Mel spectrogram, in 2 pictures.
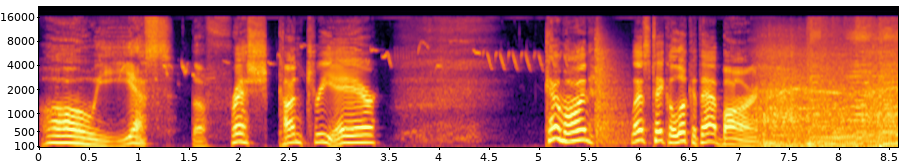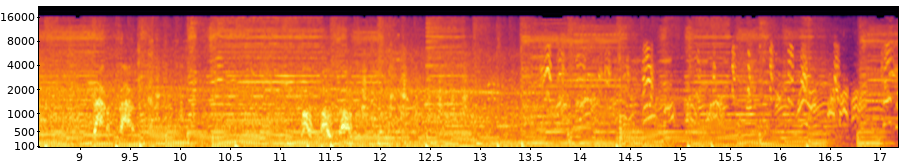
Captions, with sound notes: OH, YES, THE FRESH COUNTRY AIR. ( Deep Inhale ) COME ON; LET'S TAKE A LOOK AT THAT BARN. ( Barking ) ( Squirrels Chattering )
